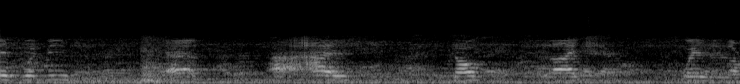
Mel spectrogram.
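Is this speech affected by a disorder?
Yes: cerebral palsy; uses a lift for transfers.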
